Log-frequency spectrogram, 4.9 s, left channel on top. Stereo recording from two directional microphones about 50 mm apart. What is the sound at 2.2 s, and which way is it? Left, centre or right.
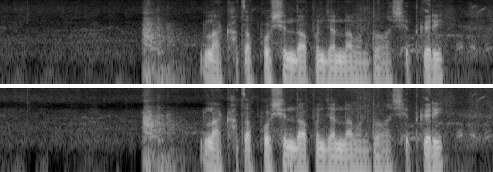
Speech, centre.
